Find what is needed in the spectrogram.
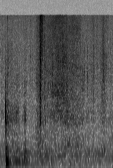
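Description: Handling noise as a plastic doll is set in place on its stand: a soft knock just after the start, two fainter clicks within the next second, then light rustling of the tulle gown.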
